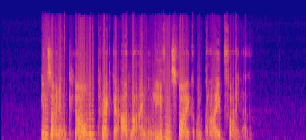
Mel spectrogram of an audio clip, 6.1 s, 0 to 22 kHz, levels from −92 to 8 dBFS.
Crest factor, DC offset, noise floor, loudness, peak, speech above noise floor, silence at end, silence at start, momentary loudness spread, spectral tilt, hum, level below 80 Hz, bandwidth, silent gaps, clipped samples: 20 dB; under 0.1%; -64 dBFS; -19 LUFS; 0 dBFS; 45 dB; 1.1 s; 0.85 s; 9 LU; -5 dB/octave; none; -32 dBFS; 15 kHz; none; under 0.1%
